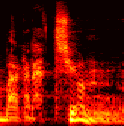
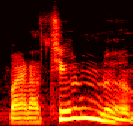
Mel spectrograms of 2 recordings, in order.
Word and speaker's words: Bagration: Este general era Piotr Ivanovich Bagration, o pronunciado en ruso creo que dicen Bagration, una cosa así.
